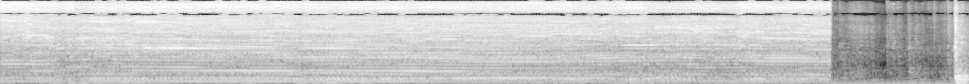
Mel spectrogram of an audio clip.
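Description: An angle grinder whines loudly as it cuts metal, then stops abruptly.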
